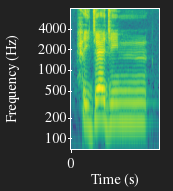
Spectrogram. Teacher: हिजाजिन, next word जो है वो क्या है हिजाजिन, हिजाजिन, किस तरह पढ़ेंगे हिजाजिन, हिजाजिन, वक्फ हिजाज। जीम को क्योंकि हुरूफ क़लक़ला में से हैं तो यहाँ पर इसको वजाहत के साथ पढ़ेंगे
